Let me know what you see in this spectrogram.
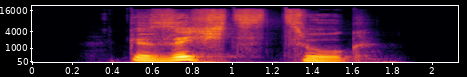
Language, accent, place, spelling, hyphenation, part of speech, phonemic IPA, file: German, Germany, Berlin, Gesichtszug, Ge‧sichts‧zug, noun, /ɡəˈzɪçt͡sˌt͡suːk/, De-Gesichtszug.ogg
- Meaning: trait, feature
